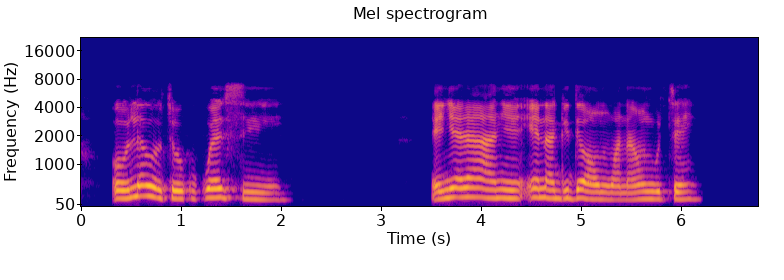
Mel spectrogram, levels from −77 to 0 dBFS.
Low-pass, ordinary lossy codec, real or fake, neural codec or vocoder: 7.2 kHz; none; fake; codec, 16 kHz, 2 kbps, FunCodec, trained on LibriTTS, 25 frames a second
